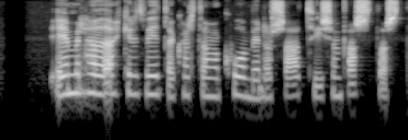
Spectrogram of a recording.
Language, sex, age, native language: Icelandic, female, 20-29, Icelandic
